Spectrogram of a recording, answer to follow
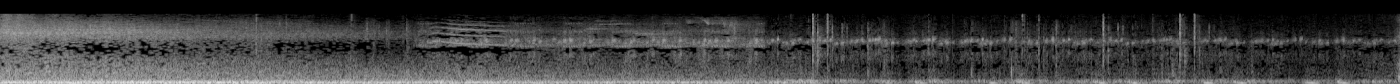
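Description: Low rumbling noise that fades away over the first half, giving way to a steady high-pitched trilling chorus, like a night chorus of frogs, with a few sharp clicks.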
